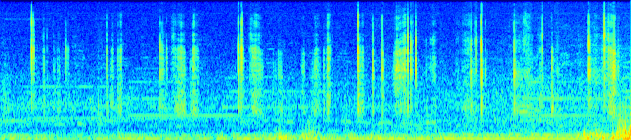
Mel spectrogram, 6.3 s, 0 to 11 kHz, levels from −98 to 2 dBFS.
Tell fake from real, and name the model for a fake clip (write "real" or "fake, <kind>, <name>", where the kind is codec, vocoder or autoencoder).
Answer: real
